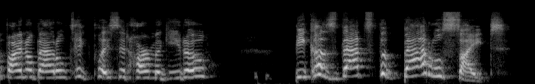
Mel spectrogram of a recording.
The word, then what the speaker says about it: Har Megiddo: Armageddon is is a mispronunciation of the Hebrew Har Megiddo with an H, Har meaning mountain, Megiddo being the location, Har Megiddo, which is where the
